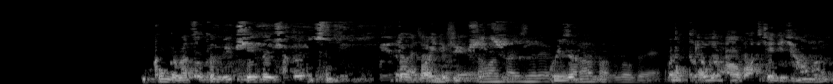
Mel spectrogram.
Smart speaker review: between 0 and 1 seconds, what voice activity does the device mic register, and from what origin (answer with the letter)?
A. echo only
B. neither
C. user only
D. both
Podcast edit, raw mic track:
B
